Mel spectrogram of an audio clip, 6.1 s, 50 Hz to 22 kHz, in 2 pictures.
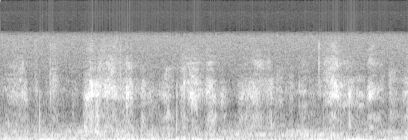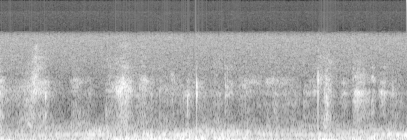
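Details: Evening fight between European badgers over a sett in Estonia, March 2016: dense runs of hoarse, snarling growls and short yelping bursts, several per second, with loud peaks near the start and middle, over low rumble.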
